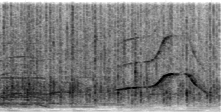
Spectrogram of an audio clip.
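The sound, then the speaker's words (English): A church audience breaks into sustained applause for their church, a dense wash of many hands clapping at steady loudness for a few seconds, with a few faint whoops and cheers rising above it. “Why don't we give a church a big old clap?”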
